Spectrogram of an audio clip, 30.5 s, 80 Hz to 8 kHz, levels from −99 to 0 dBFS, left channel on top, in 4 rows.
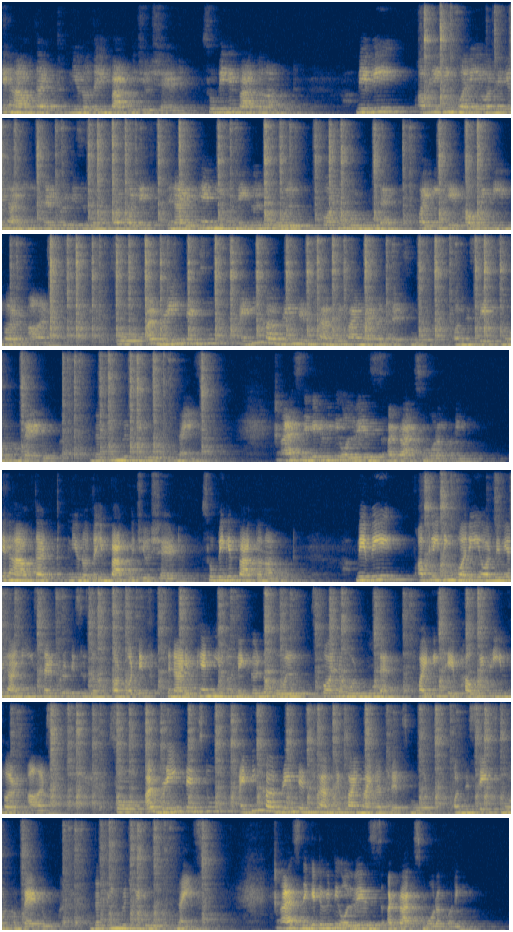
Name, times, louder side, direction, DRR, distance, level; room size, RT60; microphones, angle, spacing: voice 1, 0.0-2.8 3.1-4.3 5.3-5.9 6.2-13.6 13.9-21.8 22.0-26.0 26.5-29.8, right 4 dB, 80° right, 5 dB, 0.3 m, -29 dB
Typewriter, 6.3-6.8 7.3-8.6 8.9-10.4 10.8-11.2 11.5-12.8 13.2-13.3 13.6-13.8 14.1-14.3 14.6-14.9 15.4-15.5 16.0-18.2 18.4-19.2 19.5-21.2 21.5-22.9 23.2-23.3 23.8-25.5 25.9-26.0, left 3 dB, 65° left, 0.7 m, -34 dB
3.2 x 2.1 x 2.4 m, 1.1 s
head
